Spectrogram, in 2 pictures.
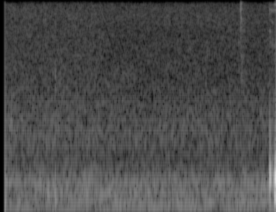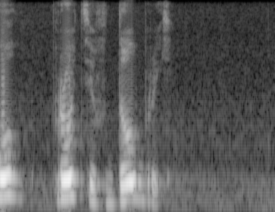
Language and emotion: Russian, neutral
